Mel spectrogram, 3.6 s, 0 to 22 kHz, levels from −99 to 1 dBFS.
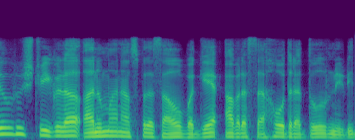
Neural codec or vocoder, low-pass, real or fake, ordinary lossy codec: codec, 16 kHz, 1 kbps, X-Codec, HuBERT features, trained on LibriSpeech; 7.2 kHz; fake; none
